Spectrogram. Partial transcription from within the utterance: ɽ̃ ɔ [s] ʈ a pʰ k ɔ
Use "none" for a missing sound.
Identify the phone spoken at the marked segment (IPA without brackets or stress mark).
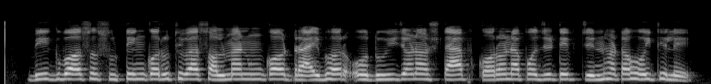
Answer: s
